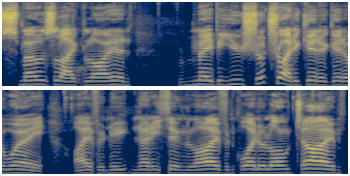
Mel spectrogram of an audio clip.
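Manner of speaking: hungry brute looming over his prey; Boris. Acted. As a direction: play a menacing, hungry oaf. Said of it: "Boris approaches you".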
